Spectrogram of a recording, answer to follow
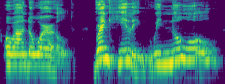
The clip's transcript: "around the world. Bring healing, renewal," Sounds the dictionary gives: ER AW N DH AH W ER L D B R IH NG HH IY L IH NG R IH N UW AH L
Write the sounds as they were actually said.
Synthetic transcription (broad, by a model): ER AW N DH AH W ER L D B R IH NG HH IY L IH NG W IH N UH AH L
